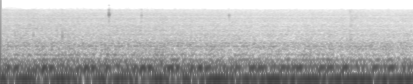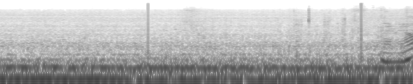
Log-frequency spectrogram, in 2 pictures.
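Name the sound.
van driving off a driveway, engine rumble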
